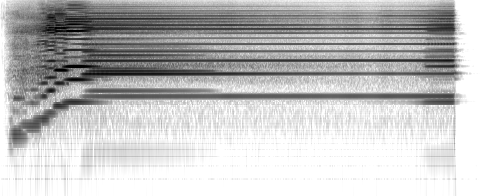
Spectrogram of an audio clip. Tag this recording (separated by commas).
Music, Musical instrument, Harmonica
